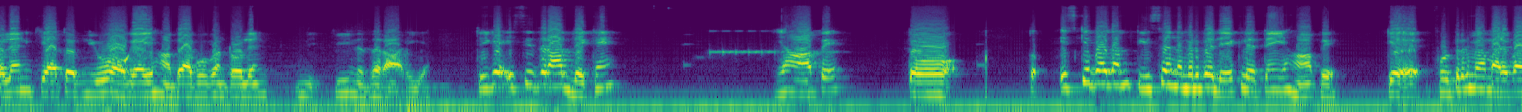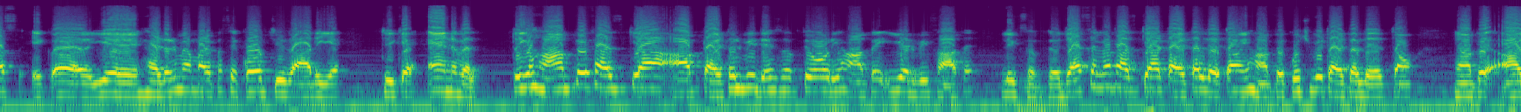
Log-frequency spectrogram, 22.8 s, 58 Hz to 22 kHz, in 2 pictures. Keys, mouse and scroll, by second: 4.9 click, 7.8 F9, 10.7 click, 19.1 click.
